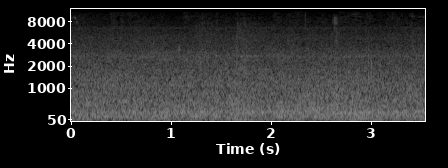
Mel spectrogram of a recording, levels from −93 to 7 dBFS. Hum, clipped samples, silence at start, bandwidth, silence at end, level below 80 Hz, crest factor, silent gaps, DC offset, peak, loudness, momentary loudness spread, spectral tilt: none; under 0.1%; 0 s; 11.5 kHz; 0 s; -58 dBFS; 14 dB; none; under 0.1%; -30 dBFS; -44 LUFS; 1 LU; -5.5 dB/octave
